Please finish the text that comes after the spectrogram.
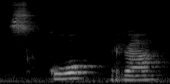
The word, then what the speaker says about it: скорого: In some words, when we see the letter G in the end of the word before the vowel or, it will be pronounced as V. Skorava.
